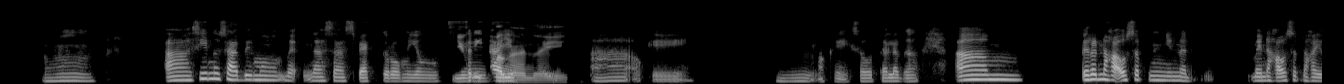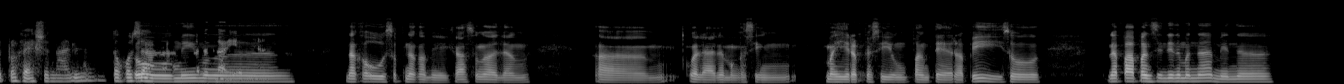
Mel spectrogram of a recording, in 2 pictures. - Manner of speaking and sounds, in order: tapping
- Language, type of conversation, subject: Filipino, advice, Paano ko haharapin ang sarili ko nang may pag-unawa kapag nagkulang ako?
